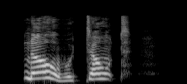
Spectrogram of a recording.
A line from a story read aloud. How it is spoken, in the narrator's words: cried Sally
